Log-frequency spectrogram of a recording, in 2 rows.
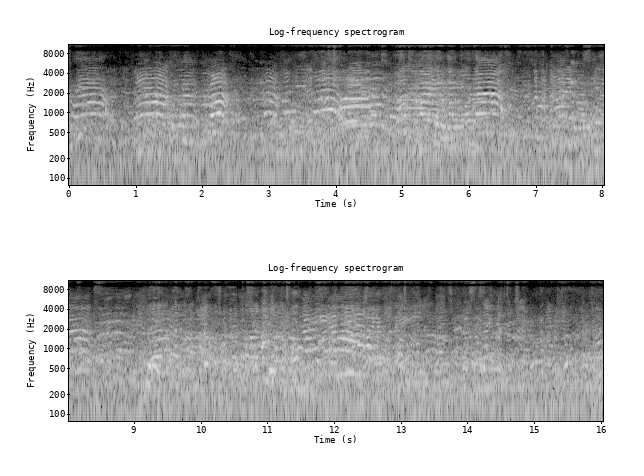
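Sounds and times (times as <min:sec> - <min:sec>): overlapping chatter of people: 0:00.0 - 0:16.0.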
